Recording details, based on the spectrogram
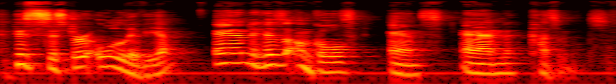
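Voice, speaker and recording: Children's read-aloud narrator: mid-pitched, leisurely, highly varied delivery, playful and dramatic. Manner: dramatic, with playful sound words. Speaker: children's book reader. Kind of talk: animated read-aloud storytelling.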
